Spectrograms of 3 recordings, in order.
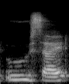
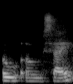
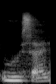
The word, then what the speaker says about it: oocyte: known as an oocyte it's not an oocyte it's pronounced oocyte i guess you can say oocyte if you want to and um if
